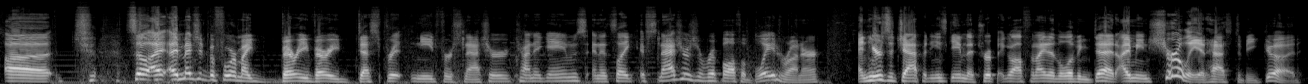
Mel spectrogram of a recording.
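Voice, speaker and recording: A man's voice: fairly high pitch, expressive, fairly quick, bright, forceful tone. A man hosting a gaming stream, talking in a casual, conversational way. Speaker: stream host. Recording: music playing behind the talk. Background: music.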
